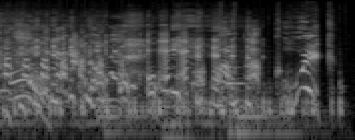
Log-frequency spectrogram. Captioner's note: all laugh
